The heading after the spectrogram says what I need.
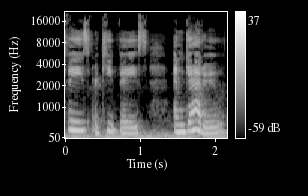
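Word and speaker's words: ギャル: Fashions like uljung, a Korean term meaning best face or cute face, and garu, the Japanese pronunciation of the word gal, short form for girl, an eclectic Japanese style with many, many, many variations and subcategories.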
